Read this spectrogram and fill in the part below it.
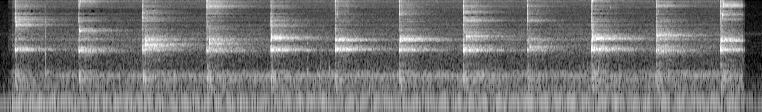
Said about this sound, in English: All that really is water dripping into a bucket, but the ominous sounds and the echoing and the music being played in the background gives it a real horror feel.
